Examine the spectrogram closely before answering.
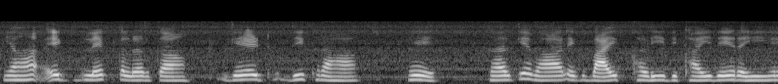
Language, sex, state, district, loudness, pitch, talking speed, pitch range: Hindi, female, Madhya Pradesh, Dhar, -15 LUFS, 200 Hz, 145 wpm, 190-210 Hz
